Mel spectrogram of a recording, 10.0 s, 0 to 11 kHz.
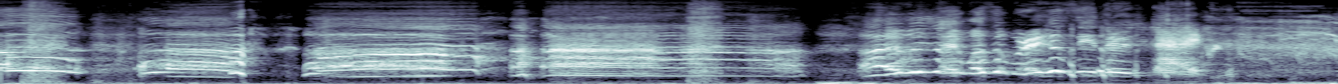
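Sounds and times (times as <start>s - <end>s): man laughing hysterically: 1.2s - 5.1s, 7.7s - 10.0s.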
